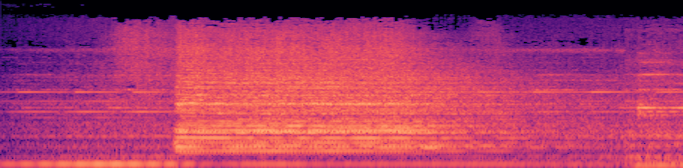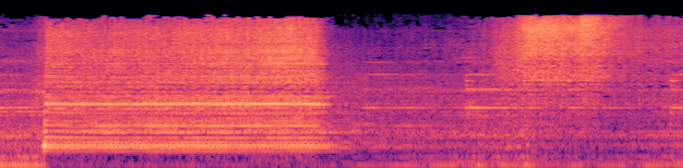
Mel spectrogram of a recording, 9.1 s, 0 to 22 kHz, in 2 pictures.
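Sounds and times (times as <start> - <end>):
low rumble of rail noise: 0.0 - 9.1
train horn blasts: 1.1 - 3.6, 4.8 - 7.0
brief high hiss: 7.8 - 9.1.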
